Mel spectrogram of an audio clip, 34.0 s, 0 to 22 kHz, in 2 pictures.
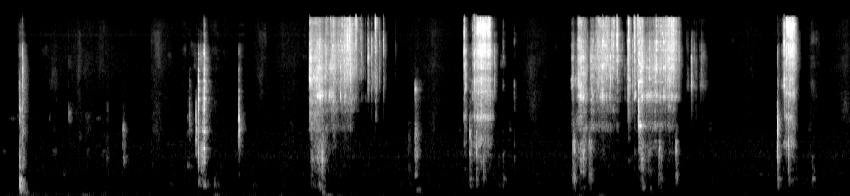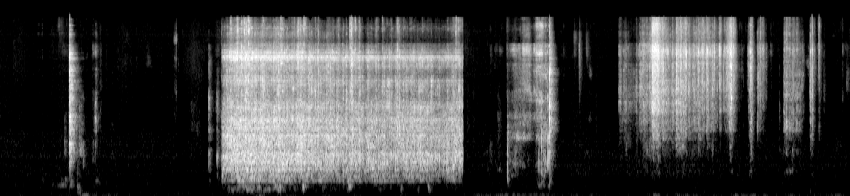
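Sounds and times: coffee beans rattling: 6.2 - 7.7, 11.5 - 14.1, 21.4 - 26.3, 29.4 - 33.5.

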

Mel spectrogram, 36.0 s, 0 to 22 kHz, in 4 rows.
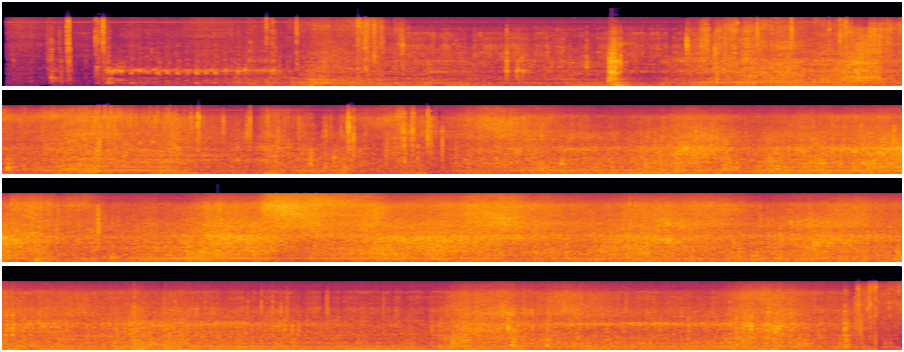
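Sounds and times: car engine running under load: 0.3 - 36.0.

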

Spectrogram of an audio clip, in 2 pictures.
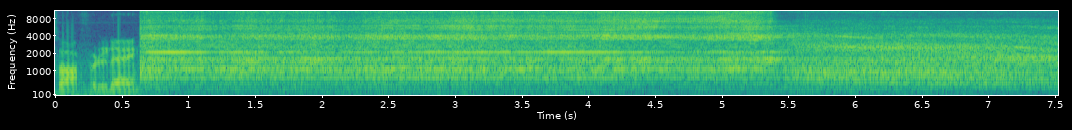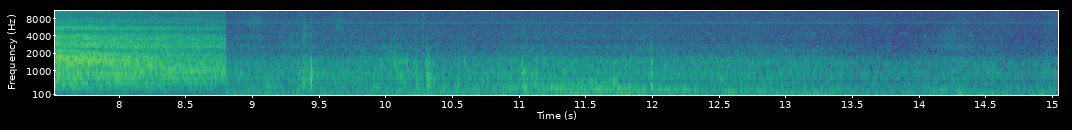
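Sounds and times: circular saw cutting plastic pipe: 0.6 - 8.8
saw blade winding down: 0.6 - 8.8.

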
